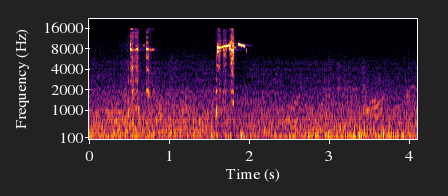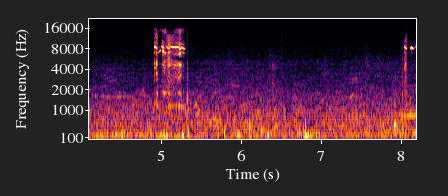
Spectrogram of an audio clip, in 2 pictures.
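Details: Rainbow lorikeet in the Royal Botanic Gardens, Sydney, near the Opera House, with brief harsh high screeches scattered through the recording above a constant murmur of people and city noise.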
